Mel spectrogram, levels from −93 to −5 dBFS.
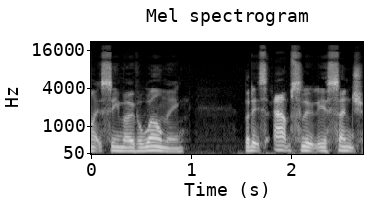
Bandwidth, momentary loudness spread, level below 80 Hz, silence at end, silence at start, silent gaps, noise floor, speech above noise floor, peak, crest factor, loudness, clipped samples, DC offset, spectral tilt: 19 kHz; 10 LU; -62 dBFS; 0 s; 0 s; none; -64 dBFS; 39 dB; -8 dBFS; 18 dB; -25 LUFS; under 0.1%; under 0.1%; -4 dB/octave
